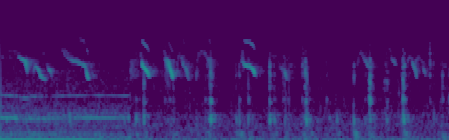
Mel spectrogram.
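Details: Backyard chicks eating food, filmed on a GoPro: short high peeps, some rising and some falling, repeated irregularly several times a second, over a low steady hum in the first second.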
